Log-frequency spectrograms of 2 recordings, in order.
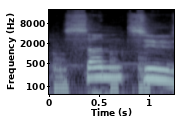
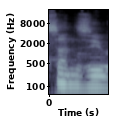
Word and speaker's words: Sun Tzu: the soul uh uh Sun TSU said that in the Art of War to the art of a balanced breakfast I think his name is technically pronounced Sun Tzu and I totally butchered that but uh I'm not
